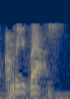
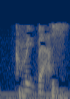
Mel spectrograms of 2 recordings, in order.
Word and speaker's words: crevasse: 好，next one，下个词来叫 remains， preservation， silt, silt, setting, body, scavenger, scavenger, numerous, field mice, vole, decompose, inaccessible, ice, 这个怎么读 crevasse, OK, 记一下，这个音标比较难受啊，叫 crevasse, yes, crevasse, right, 啊，就是后面重音在后面 crevasse,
